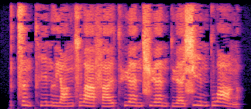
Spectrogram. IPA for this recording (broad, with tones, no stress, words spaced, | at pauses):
t͡sə˥˩n t̪ʰi˥nljɑ˧˥ŋswä˥˩fa˧˥ɪ̯ t̪ʰɥɛ˥˧nɕɥɛ˥˩n t̪ɥɛ˧˥ ɕi˥˧nt̪wɑ˥˩ŋ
